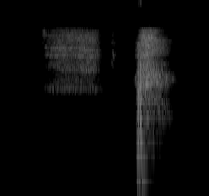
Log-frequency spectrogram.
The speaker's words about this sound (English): You ever have to breathe like this because you're in over your head?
